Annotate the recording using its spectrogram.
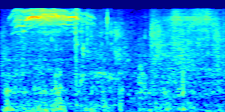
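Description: Almost silent room tone with faint rustles and a few light taps.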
